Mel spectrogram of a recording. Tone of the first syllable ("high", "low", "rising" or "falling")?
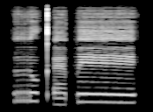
high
